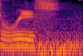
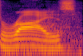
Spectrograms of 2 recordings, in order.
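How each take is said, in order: First: The name rhymes with piece. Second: The name rhymes with ice. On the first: The speaker calls it right. "But instead it's pronounced Reese" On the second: The speaker calls it wrong. "it would be really cool if that name was pronounced Rise"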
